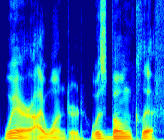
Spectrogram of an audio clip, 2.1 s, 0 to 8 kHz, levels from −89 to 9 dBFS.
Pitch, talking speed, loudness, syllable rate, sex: 100 Hz, 175 wpm, -18 LUFS, 4.8 syllables/s, male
